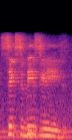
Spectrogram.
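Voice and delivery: slow, soft, stretched-out words; drawn-out answer. Real, not acted. Teacher completing the class's answer, slow and drawn-out. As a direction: let the answer out slowly and quietly.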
